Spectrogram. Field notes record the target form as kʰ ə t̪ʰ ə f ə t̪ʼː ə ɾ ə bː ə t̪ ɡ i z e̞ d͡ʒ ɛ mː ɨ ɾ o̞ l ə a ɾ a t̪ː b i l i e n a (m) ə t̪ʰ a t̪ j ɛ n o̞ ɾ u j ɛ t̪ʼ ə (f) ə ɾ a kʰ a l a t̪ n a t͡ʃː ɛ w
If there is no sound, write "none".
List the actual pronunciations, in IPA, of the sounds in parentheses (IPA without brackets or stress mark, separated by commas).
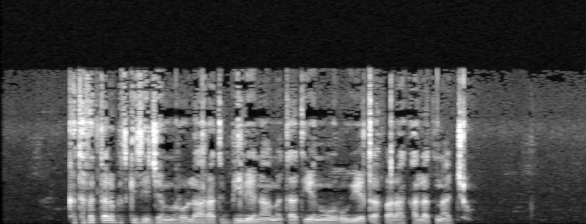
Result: m, f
